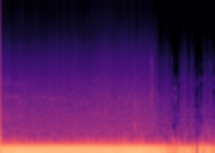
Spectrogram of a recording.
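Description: A Mazda Miata fitted with a Hard Dog roll bar idles while backing out, a loud, steady low engine rumble heard from inside the car, wavering slightly toward the end.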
